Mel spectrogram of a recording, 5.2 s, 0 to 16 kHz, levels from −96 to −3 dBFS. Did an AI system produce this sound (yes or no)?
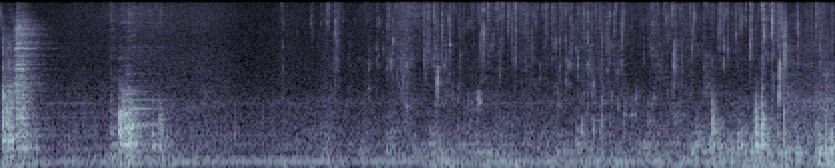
no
